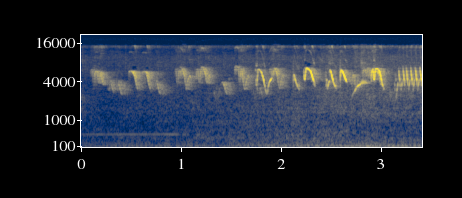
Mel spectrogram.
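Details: Yellow-fronted canary (sanger, mozambik) singing a lively rolling 'gacor roll' song meant as a master recording to prompt other birds: fast high twittering phrases and sweeping whistled notes, quiet at first and growing stronger, with a faint steady hum early on.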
